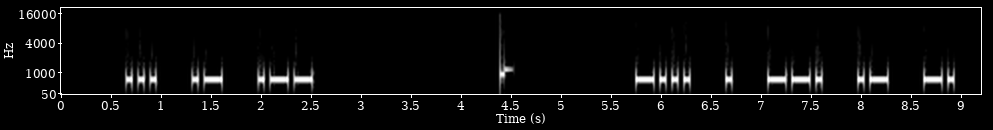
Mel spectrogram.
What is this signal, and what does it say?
Morse code, heard as a keyed tone, about 20 wpm, spaced as for 14 wpm, 700 Hz. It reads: SAW BEGAN
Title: 2x Character Spacing - Top 300 Words - 20wpm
